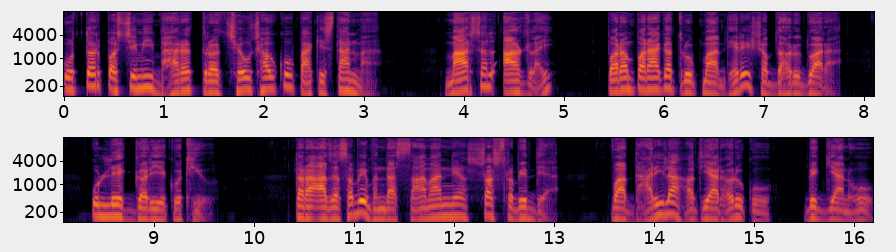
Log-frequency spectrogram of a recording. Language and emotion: Nepali, neutral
